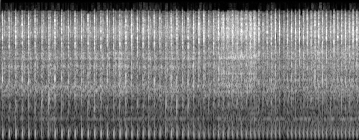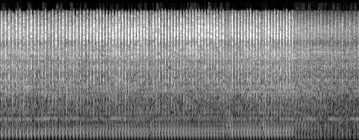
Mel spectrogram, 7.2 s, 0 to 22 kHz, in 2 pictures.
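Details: 1958 Briggs and Stratton Model 6B, rebuilt with new rings, valves, ignition coil work, changed flywheel and cleaned tank, running: sharp even popping picking up to a faster steady beat without misfires; runs healthily.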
